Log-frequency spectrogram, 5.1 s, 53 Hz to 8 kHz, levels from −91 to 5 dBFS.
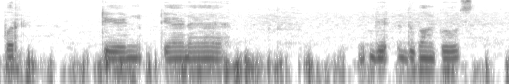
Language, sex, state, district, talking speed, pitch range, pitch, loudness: Rajasthani, male, Rajasthan, Churu, 105 wpm, 120-130 Hz, 125 Hz, -42 LUFS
